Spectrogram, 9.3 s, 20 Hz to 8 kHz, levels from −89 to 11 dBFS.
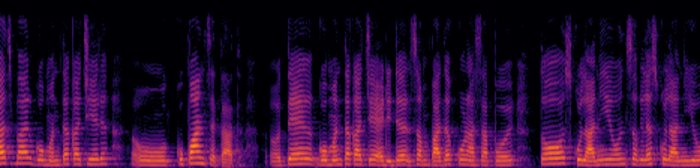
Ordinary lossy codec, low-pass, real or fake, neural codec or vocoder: none; 7.2 kHz; real; none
